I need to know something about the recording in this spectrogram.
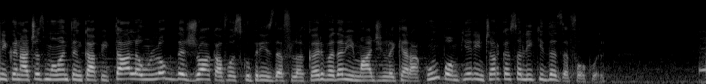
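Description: A woman speaks calmly and clearly, as if reading the news into a microphone.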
